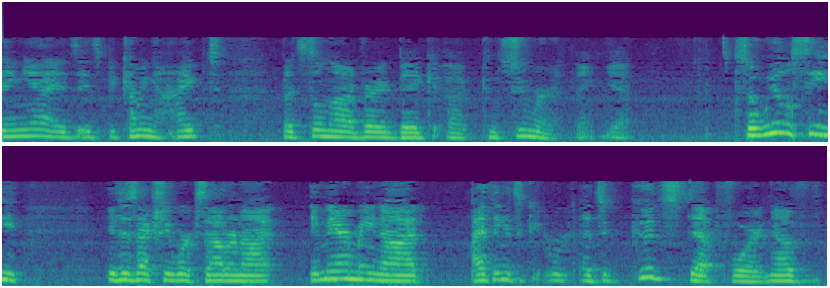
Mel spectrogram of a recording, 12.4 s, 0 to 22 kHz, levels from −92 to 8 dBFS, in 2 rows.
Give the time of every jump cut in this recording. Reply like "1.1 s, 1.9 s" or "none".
none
